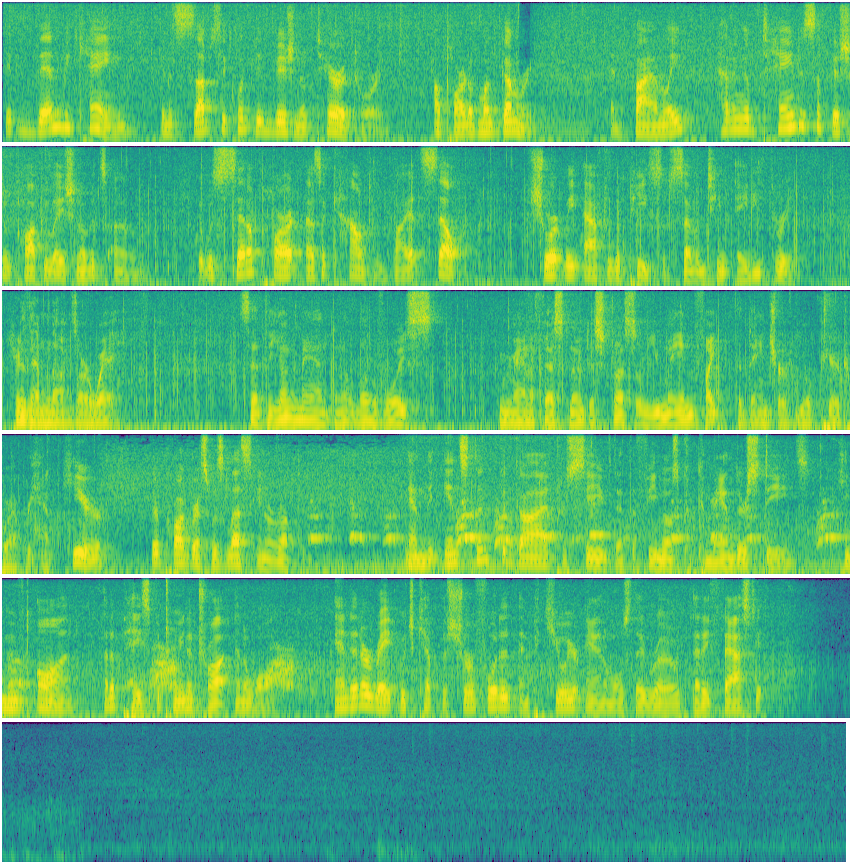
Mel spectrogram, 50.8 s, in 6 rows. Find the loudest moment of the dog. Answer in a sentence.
The loudest moment of the dog is at 30 seconds.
